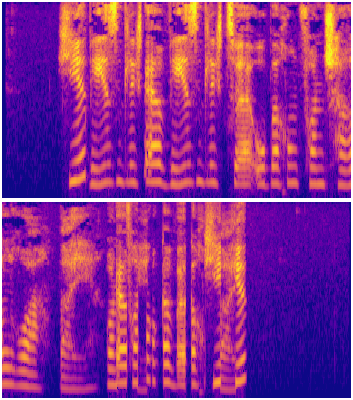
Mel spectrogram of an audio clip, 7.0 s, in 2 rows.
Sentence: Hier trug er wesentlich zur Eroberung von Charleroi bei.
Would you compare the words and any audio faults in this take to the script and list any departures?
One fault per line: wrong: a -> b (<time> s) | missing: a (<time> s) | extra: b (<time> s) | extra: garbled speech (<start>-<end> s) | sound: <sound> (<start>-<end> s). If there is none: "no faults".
wrong: trug -> wesentlich (0.9 s)
extra: garbled speech (4.5-5.9 s)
